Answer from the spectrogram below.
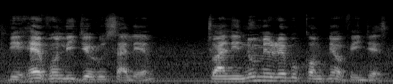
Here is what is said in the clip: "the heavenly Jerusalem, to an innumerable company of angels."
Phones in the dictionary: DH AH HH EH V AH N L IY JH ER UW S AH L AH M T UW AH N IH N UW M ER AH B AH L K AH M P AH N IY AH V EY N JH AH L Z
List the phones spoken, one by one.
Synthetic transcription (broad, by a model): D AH HH EH V AH N L IY JH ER UW S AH L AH M T UW AH N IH N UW M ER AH B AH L K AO M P N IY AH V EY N JH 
